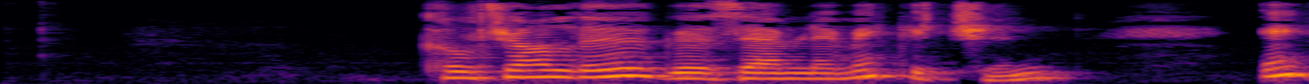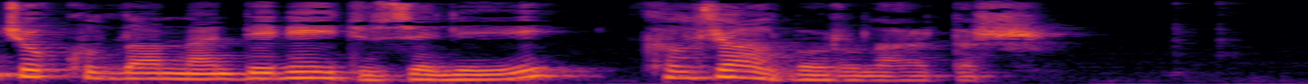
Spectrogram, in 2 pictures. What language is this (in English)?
Turkish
